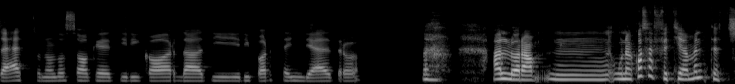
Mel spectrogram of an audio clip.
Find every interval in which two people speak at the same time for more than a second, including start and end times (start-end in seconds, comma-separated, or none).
none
